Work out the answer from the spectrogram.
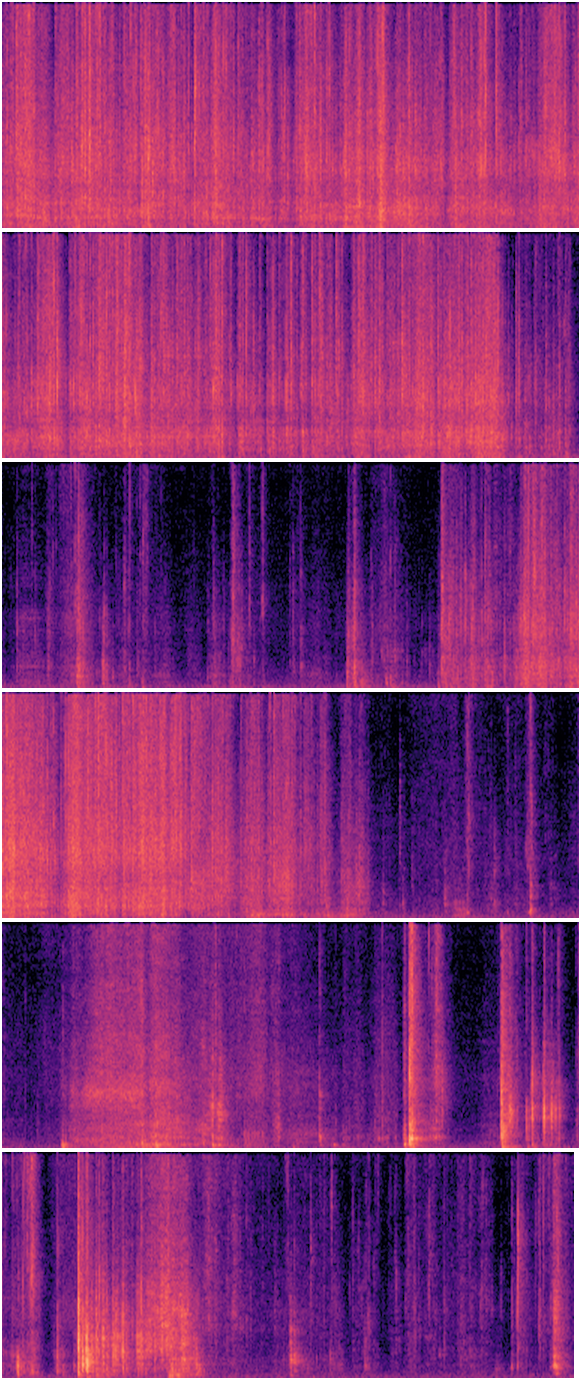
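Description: Clear plastic zip-top bag crinkling and rustling as hands squeeze slime out of it, dense for the first several seconds, then in shorter bursts with quiet gaps. A few sharp clicks come in the last few seconds.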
